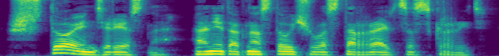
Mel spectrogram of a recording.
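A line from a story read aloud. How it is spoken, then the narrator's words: Muttering to himself. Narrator (Russian): Пробормотал он себе под нос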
